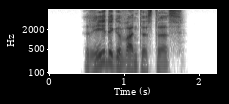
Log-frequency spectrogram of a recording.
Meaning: strong/mixed nominative/accusative neuter singular superlative degree of redegewandt
- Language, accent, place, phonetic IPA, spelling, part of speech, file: German, Germany, Berlin, [ˈʁeːdəɡəˌvantəstəs], redegewandtestes, adjective, De-redegewandtestes.ogg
